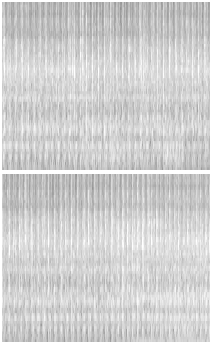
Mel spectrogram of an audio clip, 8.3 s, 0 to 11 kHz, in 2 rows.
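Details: John Deere MC crawler engine, first start in a year after fuel system rework, new muffler and stack, rebuilt ignition, points cleaned with 1500-grit sandpaper; quick regular firing just under three a second, rattly slightly uneven beat; normal running.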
